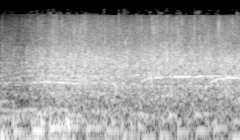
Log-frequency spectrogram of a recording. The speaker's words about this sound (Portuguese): Palmas para a Secretaria de Segurança Pública do Estado do Maranhão.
